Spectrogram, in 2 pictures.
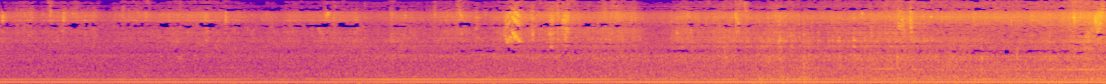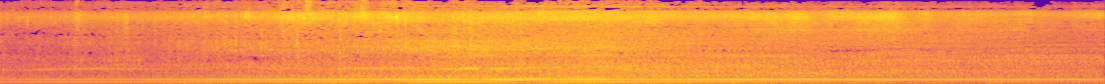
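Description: A loader's diesel engine rumbles steadily and grows louder as it comes close.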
